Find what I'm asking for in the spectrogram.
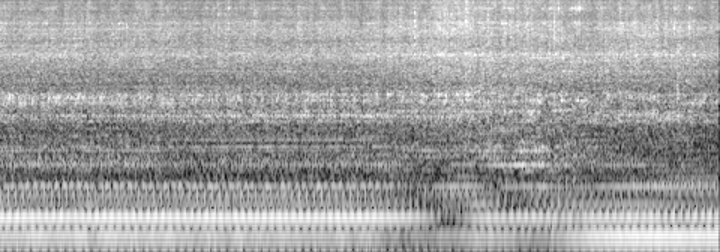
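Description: A car's engine drones steadily from inside as the car is driven, a loud low hum that dips briefly in the middle before picking back up.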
